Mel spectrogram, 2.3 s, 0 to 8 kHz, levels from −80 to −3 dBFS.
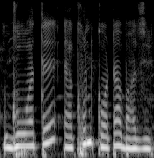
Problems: background conversations at intervals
